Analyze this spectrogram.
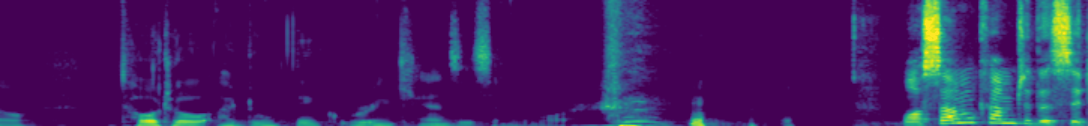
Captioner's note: chuckles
